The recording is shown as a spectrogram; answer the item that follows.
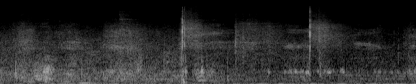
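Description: Wooden pencils striking each other in a schoolroom pencil fight: two sharp clicks, a little over a second apart, under faint voices.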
